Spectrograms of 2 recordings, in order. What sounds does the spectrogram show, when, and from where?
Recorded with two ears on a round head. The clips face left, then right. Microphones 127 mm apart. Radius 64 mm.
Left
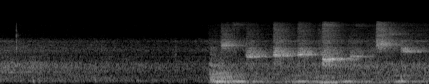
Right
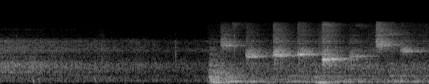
2.1 s dripping: 60° right (ahead or behind), 1.7 m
